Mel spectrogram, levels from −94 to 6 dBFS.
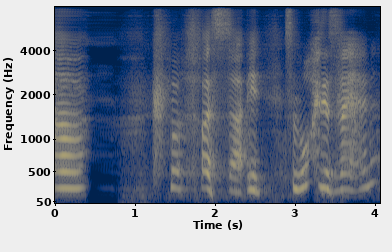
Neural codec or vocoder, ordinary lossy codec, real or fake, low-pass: codec, 16 kHz, about 1 kbps, DyCAST, with the encoder's durations; none; fake; none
